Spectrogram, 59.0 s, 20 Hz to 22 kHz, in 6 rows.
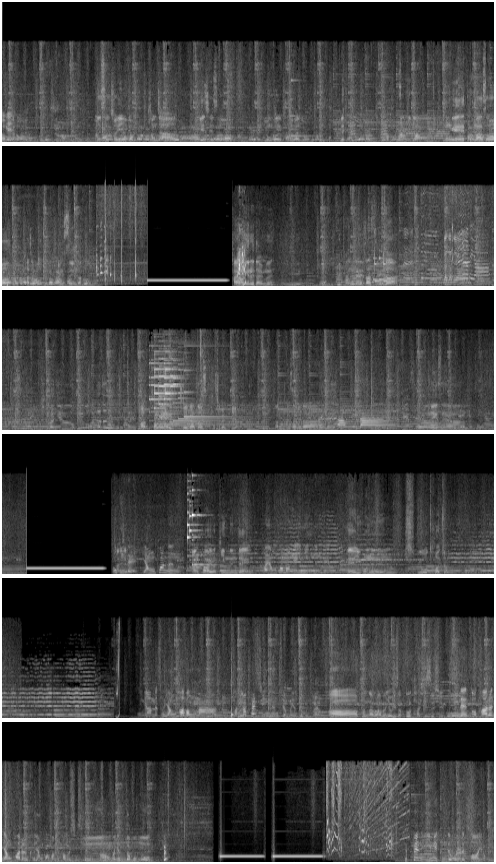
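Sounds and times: background music with held notes: 0.0 - 11.8, 15.2 - 30.0, 33.2 - 53.3, 57.4 - 59.0
edit beeps: 53.6 - 55.8.

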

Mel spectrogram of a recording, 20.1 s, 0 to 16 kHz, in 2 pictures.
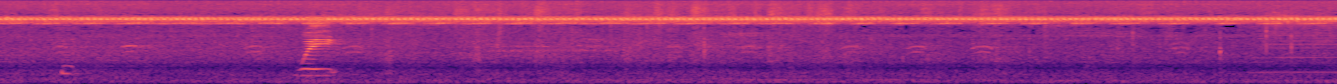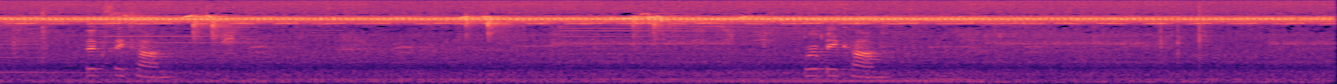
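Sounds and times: insect chorus buzzing: 0.0 - 20.0.

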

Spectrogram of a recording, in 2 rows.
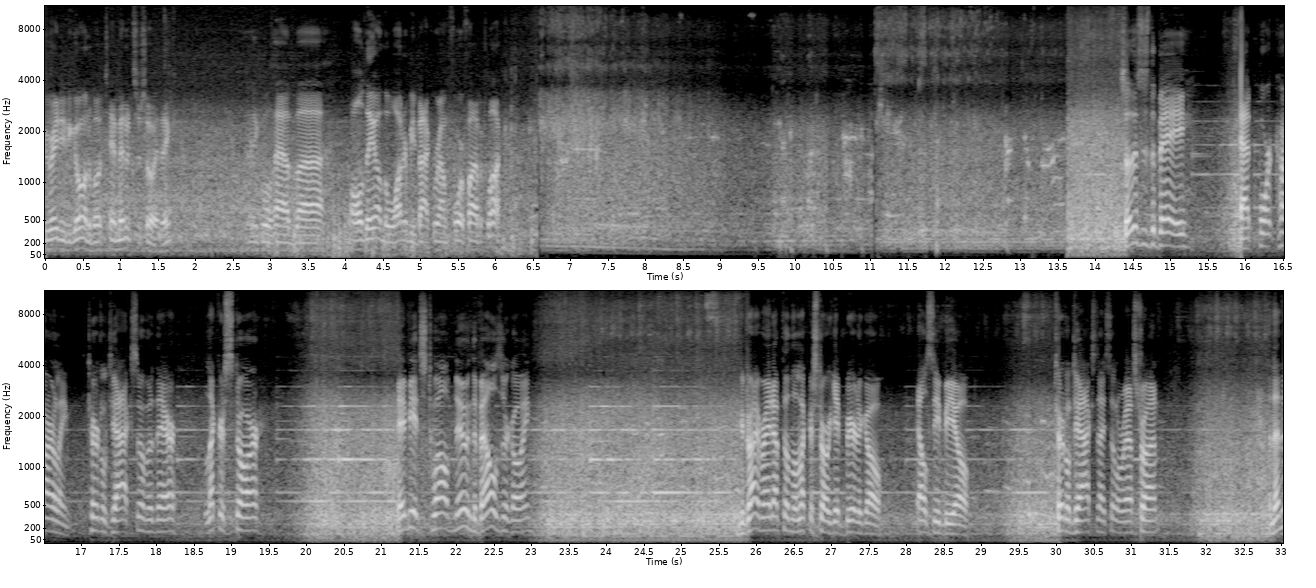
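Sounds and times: personal watercraft engine hum: 6.0 - 17.6
faint ringing bells: 14.3 - 33.0.

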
